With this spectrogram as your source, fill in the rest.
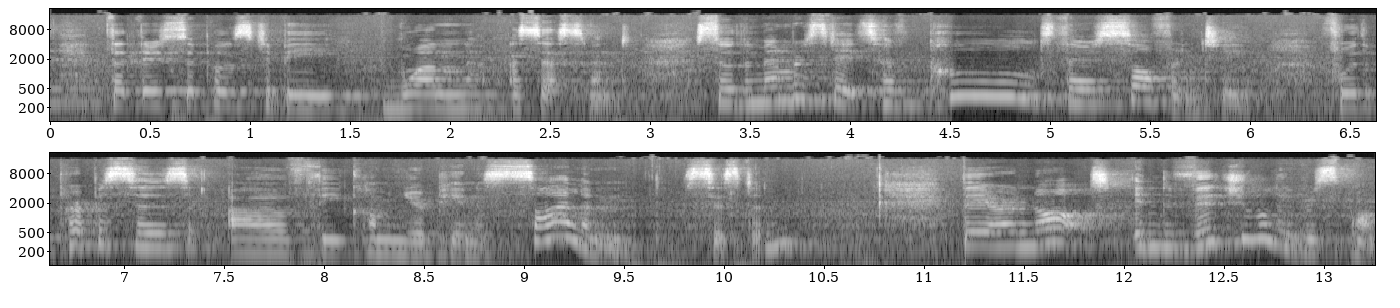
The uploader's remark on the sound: Public Seminar Series, Trinity term 2012. Recorded on 16 May 2012 at the Oxford Department of International Development, University of Oxford.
